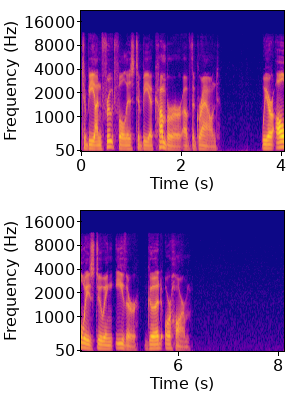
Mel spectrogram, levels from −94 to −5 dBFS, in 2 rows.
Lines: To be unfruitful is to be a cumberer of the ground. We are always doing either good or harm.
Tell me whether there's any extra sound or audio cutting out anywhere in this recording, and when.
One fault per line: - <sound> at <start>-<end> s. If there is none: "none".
none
